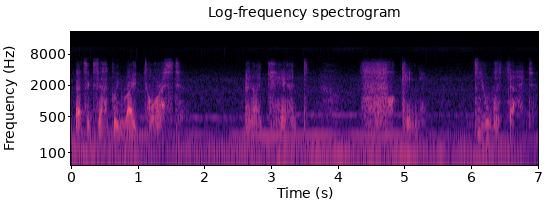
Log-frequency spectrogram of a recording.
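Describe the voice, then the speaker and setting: An actor playing a guilt-haunted, weary American soldier in a video game, halting and foul-mouthed as he confides. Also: medium pitch, sing-song, very noisy. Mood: anguished, halting. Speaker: survivor confiding in a friend over radio. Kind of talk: dramatic video game acting.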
